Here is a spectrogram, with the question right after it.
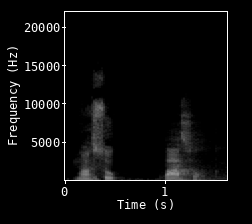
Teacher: m and p are both bilabial sounds. They are both articulated with your lips together, so it would be easy for one sound to gradually change into the other.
